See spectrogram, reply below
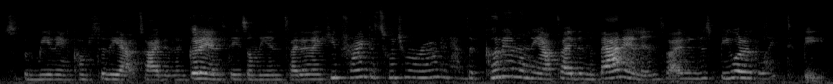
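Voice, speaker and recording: A woman playing a troubled teenage girl who pleads softly and earnestly with her father. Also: high voice, fairly even intonation, fast, few pauses, echoey room, far from the mic, slight background noise. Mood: pleading.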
